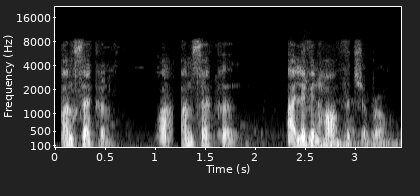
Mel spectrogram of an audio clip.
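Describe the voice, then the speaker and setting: A man with a London accent in a heated live online argument, loud and sharp, repeating himself insistently, cutting in and using slangy street talk with swearing. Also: medium pitch, sing-song, normal speed, gravelly, background noise. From Hackney, London, England. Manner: loud, sharp, shouting over others; repetitive, insistent, interrupting.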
